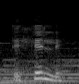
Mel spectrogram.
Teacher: Le H, qui est une sorte de fricative avortée, l'équivalent de notre H aspiré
